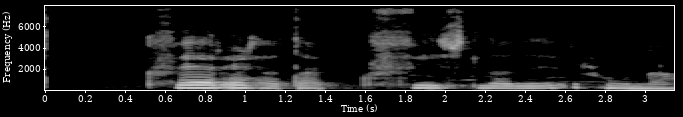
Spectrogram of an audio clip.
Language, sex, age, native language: Icelandic, female, 10, Icelandic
